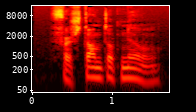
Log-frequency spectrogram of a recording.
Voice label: verstand op nul, Dutch

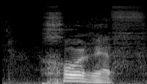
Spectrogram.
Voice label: "goref", Dutch

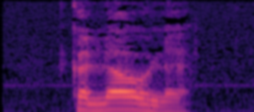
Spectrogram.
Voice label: "kelole", Dutch

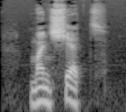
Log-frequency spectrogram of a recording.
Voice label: "manchet", Dutch; sieraden

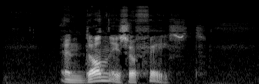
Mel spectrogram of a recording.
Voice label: en dan is er feest, Dutch

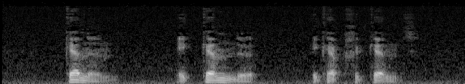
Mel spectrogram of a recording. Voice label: kennen ik kende, Dutch

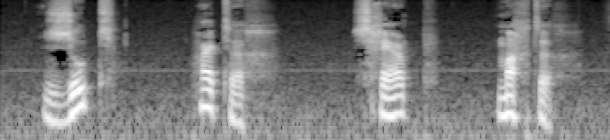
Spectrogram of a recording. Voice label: "zoethartig", Dutch

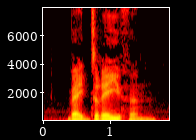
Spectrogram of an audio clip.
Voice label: "wij dreven", Dutch

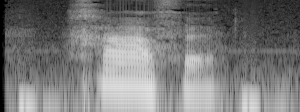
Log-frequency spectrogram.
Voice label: "gave", Dutch

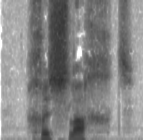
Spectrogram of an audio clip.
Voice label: "geslacht", Dutch

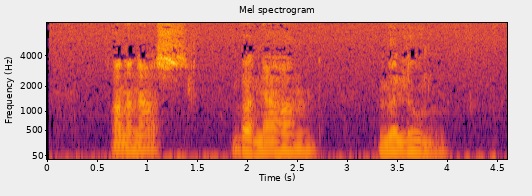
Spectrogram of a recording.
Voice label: "ananas", Dutch

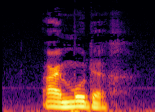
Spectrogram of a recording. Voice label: "armoedig", Dutch

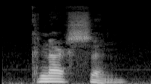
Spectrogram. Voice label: "knarsen", Dutch

